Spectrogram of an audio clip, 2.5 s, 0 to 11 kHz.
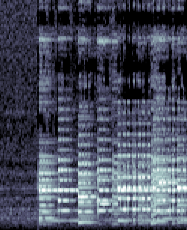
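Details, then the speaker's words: Mappy arcade PCB with questionable old RAM in 3L and good 2148 RAM in 3K: clean chiming game tune, crisp notes, no crackle or scratchiness; sound working. "Obviously the questionable ones in 3L doesn't impact anything. It sounds great."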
